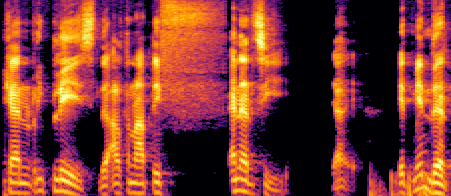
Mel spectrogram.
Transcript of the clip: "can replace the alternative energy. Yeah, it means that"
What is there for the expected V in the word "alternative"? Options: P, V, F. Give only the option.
F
